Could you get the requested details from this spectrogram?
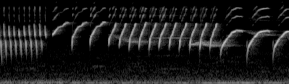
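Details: Canary singing a lure song to set young canaries rolling: a fast pulsed buzz, then a string of bright upward-swept whistles repeated briskly, ending in louder rising notes.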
